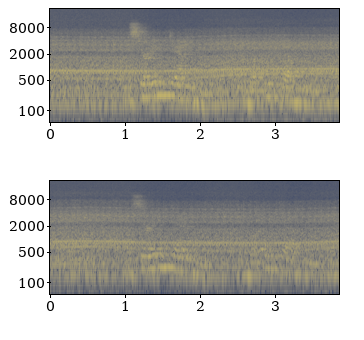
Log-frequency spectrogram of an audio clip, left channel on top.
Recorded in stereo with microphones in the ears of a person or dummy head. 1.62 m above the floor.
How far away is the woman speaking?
About 6.5 m.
